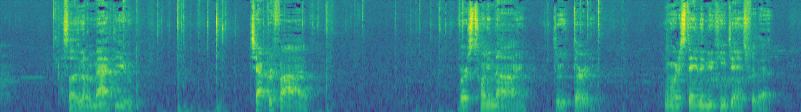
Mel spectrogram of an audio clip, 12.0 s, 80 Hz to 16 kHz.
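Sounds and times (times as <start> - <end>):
man speaking: 0.8 - 2.2, 3.8 - 4.9, 6.8 - 9.1, 10.0 - 11.7
faint keyboard typing: 1.8 - 7.2, 8.2 - 9.4.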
